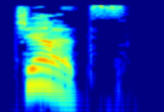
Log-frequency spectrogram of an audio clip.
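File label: "juts", British English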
